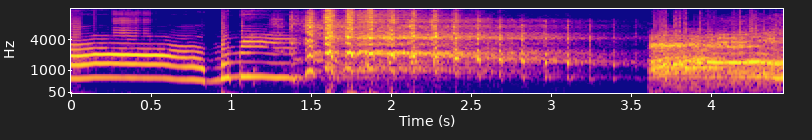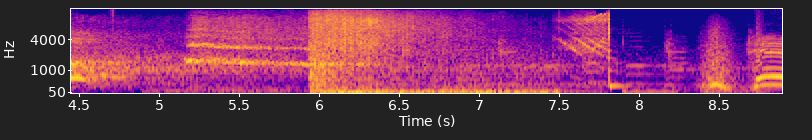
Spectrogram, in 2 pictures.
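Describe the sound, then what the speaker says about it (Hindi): A cartoon car skids with loud, rising tyre squeals, then hits a tree with a heavy booming crash and a burst of clatter. Shrill voices cry out around the impact. "हमारी कार तो पूरी तरह से टूट फूट गई"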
